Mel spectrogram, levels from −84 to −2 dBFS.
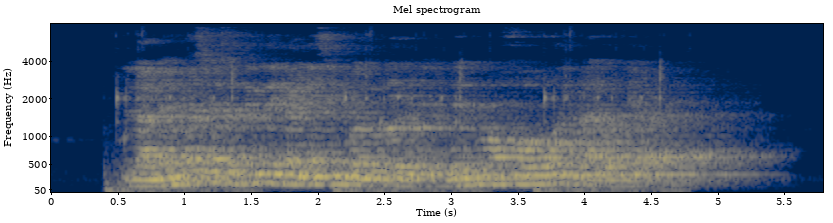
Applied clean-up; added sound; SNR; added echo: none; Trickle, dribble / Water tap, faucet; 17 dB; reverberation time 2.1 s.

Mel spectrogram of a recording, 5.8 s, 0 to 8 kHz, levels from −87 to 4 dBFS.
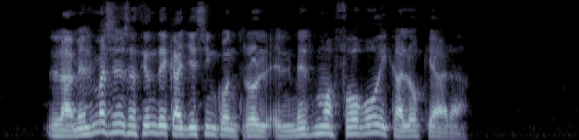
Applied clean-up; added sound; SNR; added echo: none; none; none; none.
